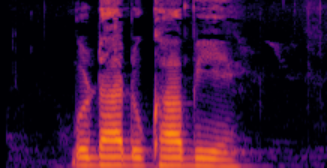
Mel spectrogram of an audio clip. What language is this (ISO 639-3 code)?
xhe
